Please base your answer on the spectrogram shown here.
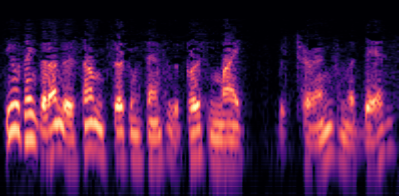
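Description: Casting: vintage radio announcer, man, lively sales delivery with a very rough edge, narrow phone-like recording. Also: fairly low pitch, a little fast. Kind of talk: 1940s radio announcing and ad reading.

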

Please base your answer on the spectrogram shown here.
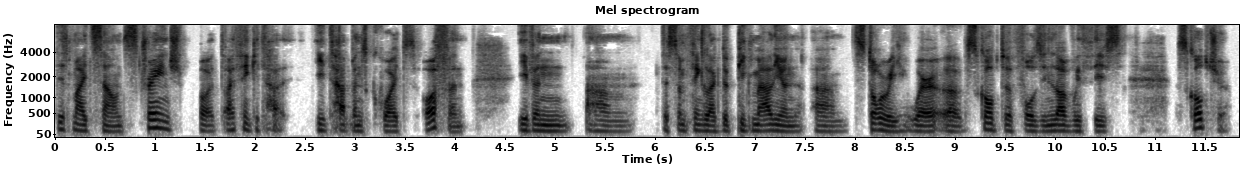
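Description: A man with a Swiss French accent and a slight cold gives an interview. His voice is fairly low and bright, and he speaks haltingly, correcting himself. The recording is dry. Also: fairly even intonation, no echo. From Switzerland. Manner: hesitant, self-correcting. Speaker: interview guest. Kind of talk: halting conversational interview talk.

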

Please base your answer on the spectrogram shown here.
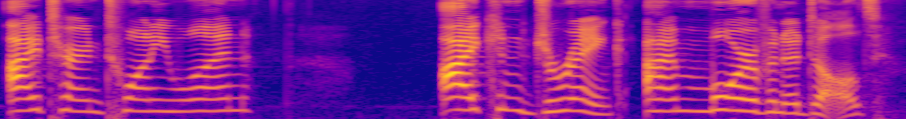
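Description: A woman's voice: high-pitched, slow, no echo, studio quality. A young woman from Minnesota with a slight Minnesotan accent, chatting casually on a podcast and acting out quotes as she tells stories. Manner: animated storytelling, acts out quotes, laughs often. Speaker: podcast guest. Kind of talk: casual chat.

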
